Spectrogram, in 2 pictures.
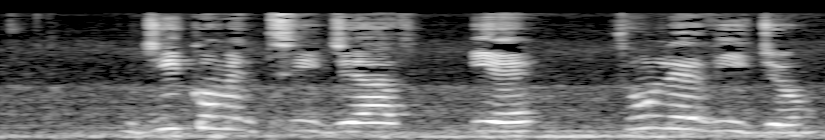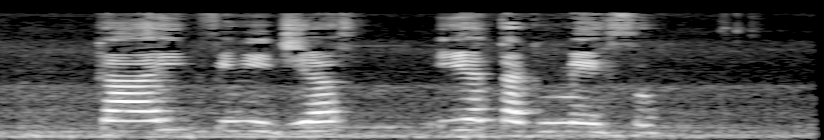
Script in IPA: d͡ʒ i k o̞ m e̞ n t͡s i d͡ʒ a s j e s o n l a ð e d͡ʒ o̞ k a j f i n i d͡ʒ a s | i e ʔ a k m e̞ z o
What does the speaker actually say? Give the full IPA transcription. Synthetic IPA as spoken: d͡ʒ i k o̞ m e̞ n t͡s i d͡ʒ a s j e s u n l e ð i d͡ʒ o̞ k a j f i n i d͡ʒ a s | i e t a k m e̞ s o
